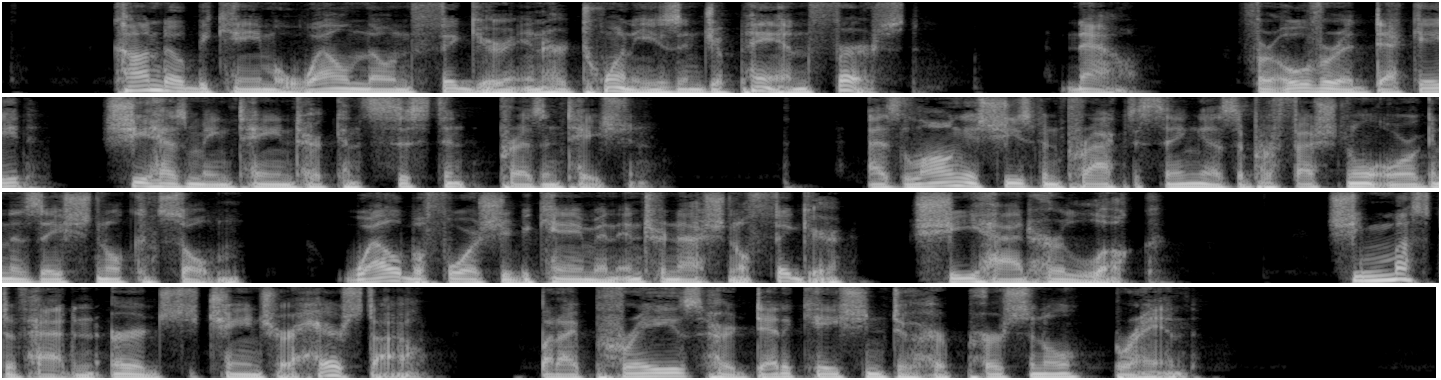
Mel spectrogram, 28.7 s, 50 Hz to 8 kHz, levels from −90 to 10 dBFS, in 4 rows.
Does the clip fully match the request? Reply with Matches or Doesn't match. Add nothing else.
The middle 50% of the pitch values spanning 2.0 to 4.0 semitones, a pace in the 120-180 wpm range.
Matches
